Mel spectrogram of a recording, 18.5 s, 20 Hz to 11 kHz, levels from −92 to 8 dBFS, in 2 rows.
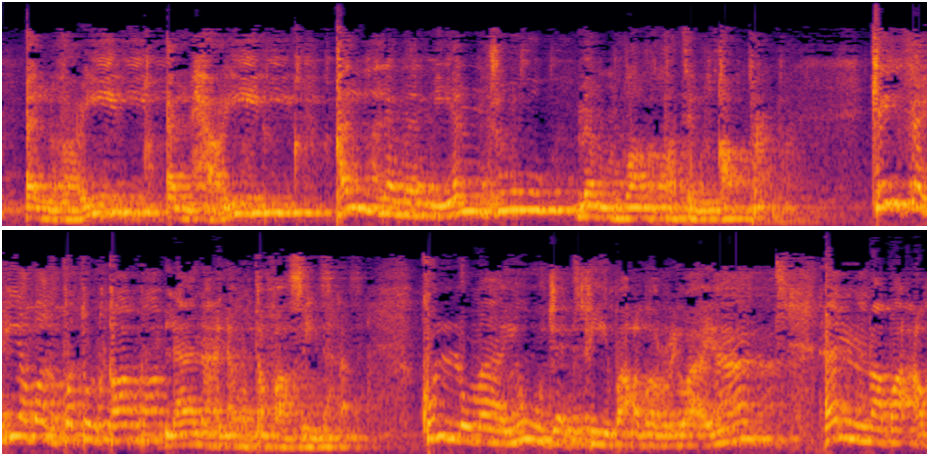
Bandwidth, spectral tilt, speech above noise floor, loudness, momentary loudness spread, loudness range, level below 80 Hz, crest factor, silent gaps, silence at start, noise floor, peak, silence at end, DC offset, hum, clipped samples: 11 kHz; -6 dB/octave; 21 dB; -11 LUFS; 6 LU; 2 LU; -44 dBFS; 10 dB; none; 0 s; -31 dBFS; 0 dBFS; 0 s; under 0.1%; none; under 0.1%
